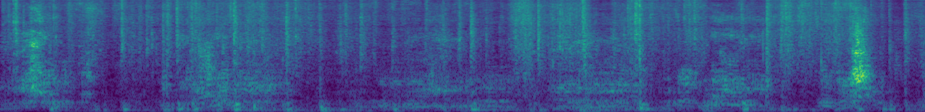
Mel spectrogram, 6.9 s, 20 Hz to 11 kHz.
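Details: American Staffordshire Bully indoors among a litter of puppies born 16 November 2017; scattered short yaps and barks through the room noise, with one sharp high bark near the end.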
